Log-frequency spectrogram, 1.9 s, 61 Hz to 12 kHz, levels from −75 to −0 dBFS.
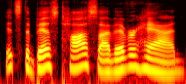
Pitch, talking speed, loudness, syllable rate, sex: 155 Hz, 225 wpm, -17 LUFS, 5.1 syllables/s, male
